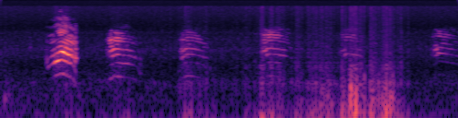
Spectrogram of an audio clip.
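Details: Gulls pestering near an osprey nest on a sea cliff in the Cabrera Archipelago National Park during strong wind; drawn-out wailing, slightly nasal calls about every half second, with heavy low wind rumble.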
